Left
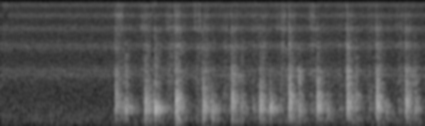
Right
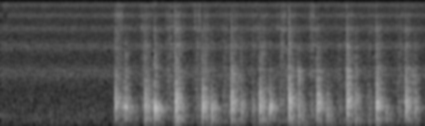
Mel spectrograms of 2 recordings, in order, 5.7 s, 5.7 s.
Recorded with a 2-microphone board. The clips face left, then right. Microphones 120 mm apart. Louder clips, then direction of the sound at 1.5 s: Right 5 dB; 65° right (ahead or behind).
